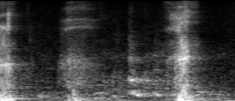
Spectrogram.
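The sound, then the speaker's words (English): Rough, nasal snoring in a few rasping bursts roughly every half second to second, each a throaty snort-like rattle with breathy air between, fairly loud, with no talking. “None of them could stay asleep with …'s awful snoring.”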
